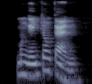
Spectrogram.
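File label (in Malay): "mengencongkan", Malay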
